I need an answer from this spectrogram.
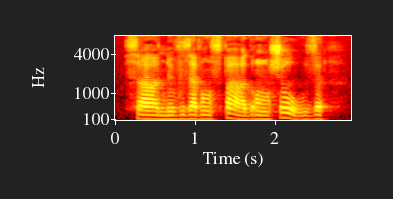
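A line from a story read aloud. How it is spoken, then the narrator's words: Old man grumbling. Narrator (French): grommela le vieux Pérol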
